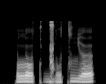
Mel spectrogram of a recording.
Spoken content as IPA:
l o˨˩ t ɡ͡ǁ o˩˧ t ʎ ə˩˥

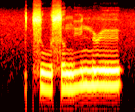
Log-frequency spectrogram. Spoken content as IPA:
t͡s u˨˩ s ʊ˦ ŋ y˥ n ɻ ɻ̩˥

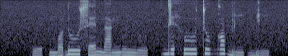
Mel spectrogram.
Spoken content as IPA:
kʷ ɪ˨ | m ɔ˨ ɗ uː˦ s ɛ˨˦ n a˨ ŋ u˨ ɲ u˨ | d ɪ˦ h uː˦ t u˦ ɡ ɔ˦ b iː˨ ɡ͡b i˨

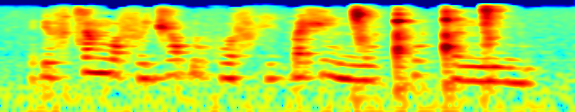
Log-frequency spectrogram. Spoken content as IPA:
ɗ ɪ f t͡s a ŋʷ a f ɪ d͡ʒ ɔ ɓ ɪ xʷ a f x i ɡ͡b a ʃ i ŋ͡ǀ u ǃʰ u ǃ ø ŋ͡ǀ i ŋ

